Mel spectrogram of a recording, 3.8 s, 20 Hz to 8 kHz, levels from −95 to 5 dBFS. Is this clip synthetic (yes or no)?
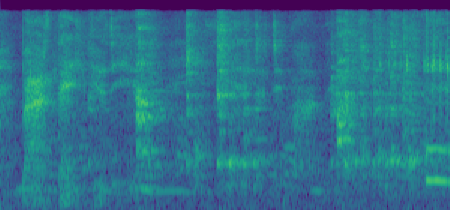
no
